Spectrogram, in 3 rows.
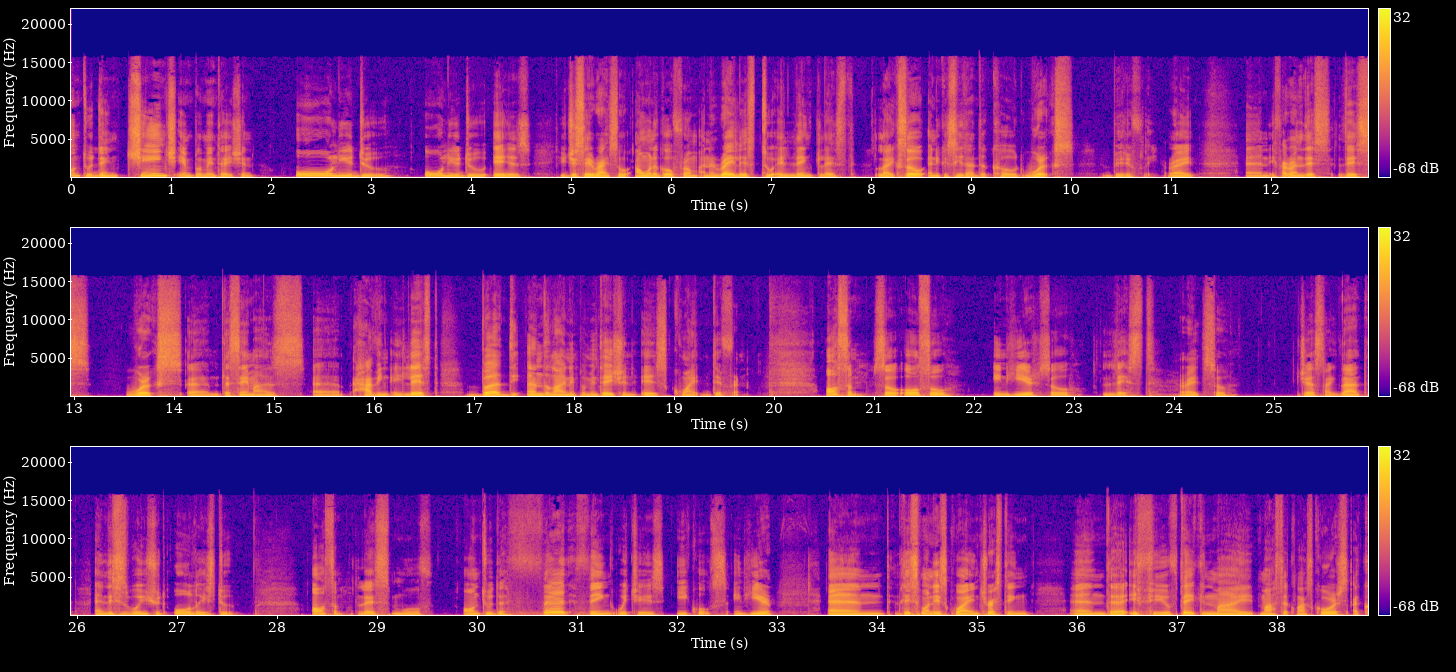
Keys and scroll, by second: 1.0 ctrl+Tab, 8.0 Return.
